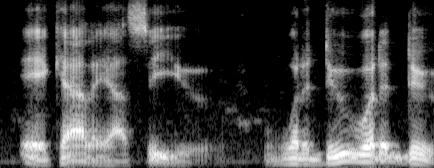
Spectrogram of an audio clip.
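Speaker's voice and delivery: really deep voice, slow steady cadence. Imitating a man answering Callie's comment, in a really deep voice with a cadence. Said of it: "he has this really deep voice and he's got this cadence".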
